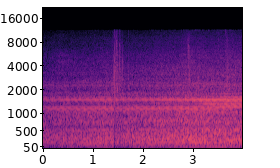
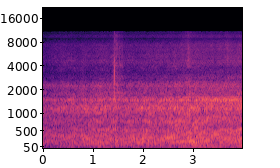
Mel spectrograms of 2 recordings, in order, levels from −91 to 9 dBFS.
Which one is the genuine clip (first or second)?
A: first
